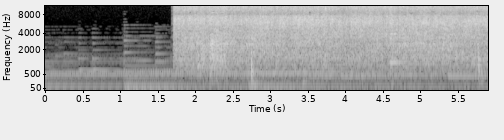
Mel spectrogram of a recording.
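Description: Background music for a little under two seconds, then a sudden cut to chicken pieces sizzling loudly in sauce in a frying pan. A wooden spoon stirs them, with a few light knocks against the pan.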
